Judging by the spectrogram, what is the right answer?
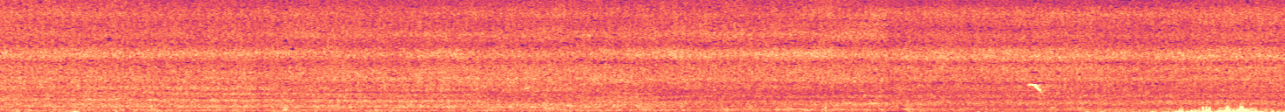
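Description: Steady hissing rush of water, even and unbroken. Low rumbling comes in near the end.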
